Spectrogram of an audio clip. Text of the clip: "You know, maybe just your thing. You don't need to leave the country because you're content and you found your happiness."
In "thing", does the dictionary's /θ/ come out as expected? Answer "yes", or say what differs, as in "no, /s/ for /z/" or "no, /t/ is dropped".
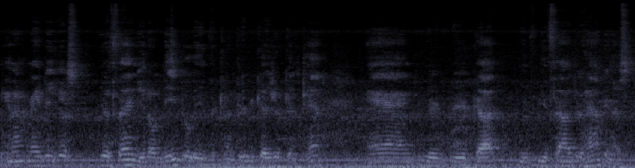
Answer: yes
